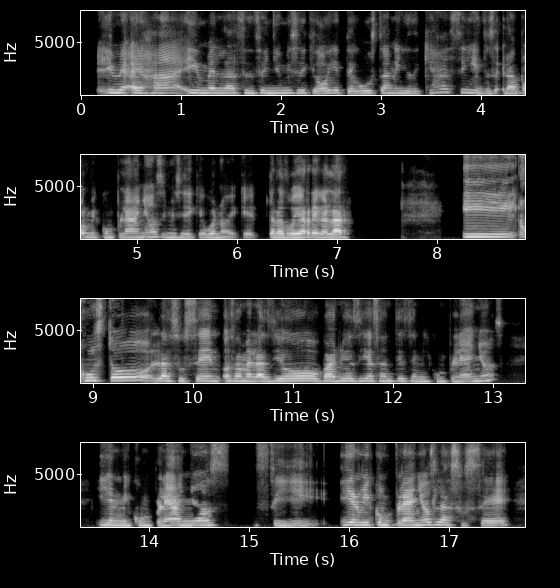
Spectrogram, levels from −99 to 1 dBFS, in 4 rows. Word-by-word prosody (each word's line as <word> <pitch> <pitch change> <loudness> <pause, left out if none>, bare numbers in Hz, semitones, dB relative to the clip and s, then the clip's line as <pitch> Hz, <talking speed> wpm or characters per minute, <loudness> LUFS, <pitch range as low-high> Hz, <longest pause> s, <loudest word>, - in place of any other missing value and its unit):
Y 275 - -4
me, 265 - +1
ajá, 245 0 -2
y 250 0 -3
me 235 -1 -2
las 225 0 -4
enseñó 225 0 -3
y - - -6
me 235 - -4
dice 235 -1 -8
que: 225 - -8
"Oye, 235 +2 -4
¿te 215 -3 -8
gustan?" 220 +2 -4
Y 220 - -7
yo 215 - -8
de 205 - -13
que: 235 - -16
"Ah, 305 +3 -11
sí", 275 -4 -2
entonces, 210 +1 -9
era 205 -2 -3
por 205 - -4
mi 200 -1 -9
cumpleaños, 195 +4 -4
y - - -12
me - - -6
dice 185 -1 -7
de 170 -1 -8
que: - - -11
"Bueno, 180 -1 -3
de - - -12
que - - -11
te 195 - 0
las 185 -1 +2
voy 185 0 +5
a 190 - +8
regalar". 180 -5 +5 1.1
Y 255 -2 +3
justo 290 +2 +3
las 230 -1 +2
usé, 225 0 0
o 230 - -2
sea, 230 -1 0
me 220 -1 0
las 205 -1 +3
dio 230 +1 0
varios 225 0 0
días 230 0 -2
antes 225 0 -6
de 215 - -8
mi 200 -1 -8
cumpleaños, 205 - -7 0.4
y 225 - -4
en 215 -1 -1
mi 200 -1 -2
cumpleaños, 205 +2 +2 0.2
sí, 195 -1 +4
y 245 +2 +1
en 240 - +3
mi 235 0 +1
cumpleaños 220 +1 +2
las 240 -3 0
usé. 205 +4 -3
225 Hz, 215 wpm, -24 LUFS, 205-235 Hz, 1.1 s, a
